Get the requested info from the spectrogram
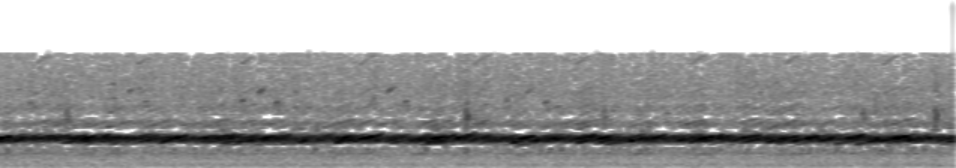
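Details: Massed spring peepers peeping in northern Vermont, countless high piping notes overlapping into a loud, steady, slightly wavering shrill hum.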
